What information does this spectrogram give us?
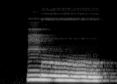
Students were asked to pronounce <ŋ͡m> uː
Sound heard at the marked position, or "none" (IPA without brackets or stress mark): ŋ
